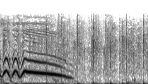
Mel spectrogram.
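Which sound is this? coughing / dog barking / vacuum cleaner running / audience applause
audience applause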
